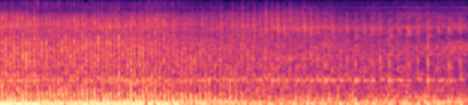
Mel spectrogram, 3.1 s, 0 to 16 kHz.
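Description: The engine of a small yellow Cessna 150 airplane idles on the tarmac after landing on Molokai, a loud, steady rumbling drone with a rough chugging texture; the deepest rumble eases slightly after the first second while the engine keeps running.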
